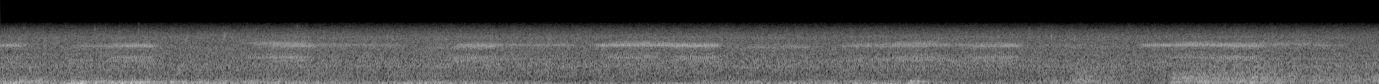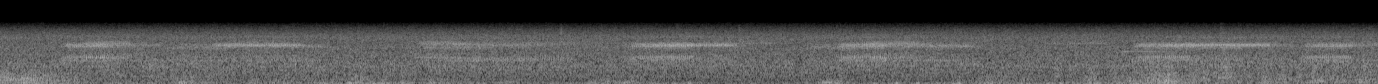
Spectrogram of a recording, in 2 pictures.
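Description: Steady rain with frogs calling over it again and again, short high trills each under a second long, and a low rumble of thunder about twelve seconds in.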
